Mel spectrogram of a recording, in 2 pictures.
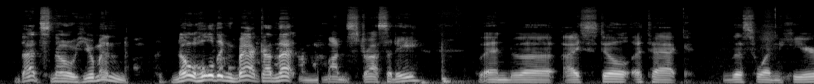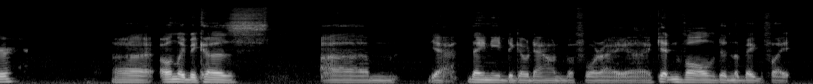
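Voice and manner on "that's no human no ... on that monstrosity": calling out in a high, carrying voice. Voicing a character who calls out on seeing a monster: calling out. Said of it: "I'll call out".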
